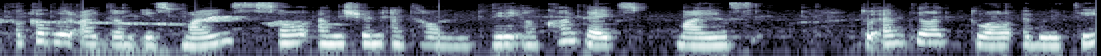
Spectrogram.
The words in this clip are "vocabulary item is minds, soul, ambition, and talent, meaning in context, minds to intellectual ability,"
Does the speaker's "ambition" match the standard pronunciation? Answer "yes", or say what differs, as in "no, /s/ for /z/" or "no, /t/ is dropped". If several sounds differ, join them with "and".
no, /b/ is dropped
